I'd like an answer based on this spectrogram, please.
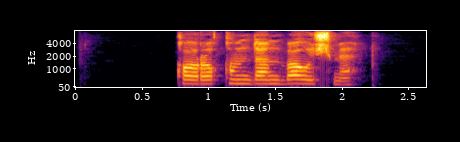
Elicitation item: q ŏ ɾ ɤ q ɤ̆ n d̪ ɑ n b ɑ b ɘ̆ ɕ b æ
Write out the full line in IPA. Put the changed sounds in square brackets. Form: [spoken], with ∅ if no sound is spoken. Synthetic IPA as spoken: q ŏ ɾ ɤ q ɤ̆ [m] d̪ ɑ n b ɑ [w] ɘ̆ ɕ [m] æ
